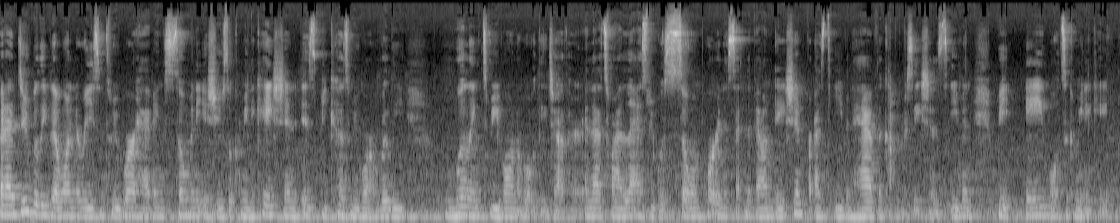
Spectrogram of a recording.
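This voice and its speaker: A woman talks very fast in an animated tone, her pitch very deep and low. Noticeable background noise and audible room echo surround her. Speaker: lifestyle vlogger. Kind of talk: casual vlog talk to camera. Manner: loud, talkative.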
